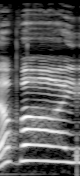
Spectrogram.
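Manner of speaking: high, stretched, drawn-out, cheerful and happy. Reading a children's story aloud, the worm answers the bee, smiling. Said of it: "усміхнувся черв'ячок".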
